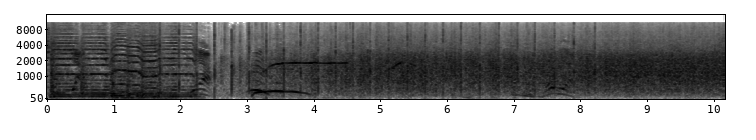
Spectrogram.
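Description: A band's final notes ring out, then a large audience breaks into loud, sustained applause, dense clapping mixed with scattered cheers and whoops that carries on steadily to the end.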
